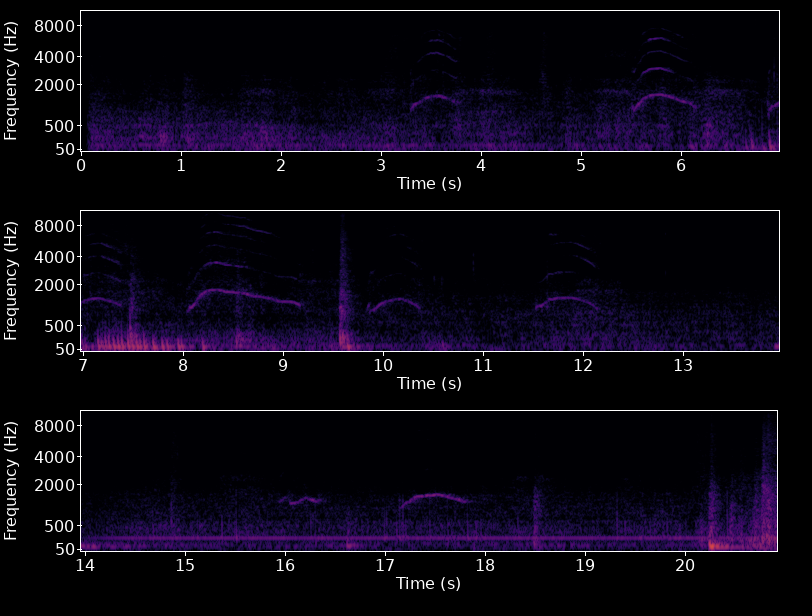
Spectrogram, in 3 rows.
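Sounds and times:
kitten meowing: 3.3 - 3.8, 6.8 - 10.6, 11.5 - 12.2, 17.2 - 17.9.

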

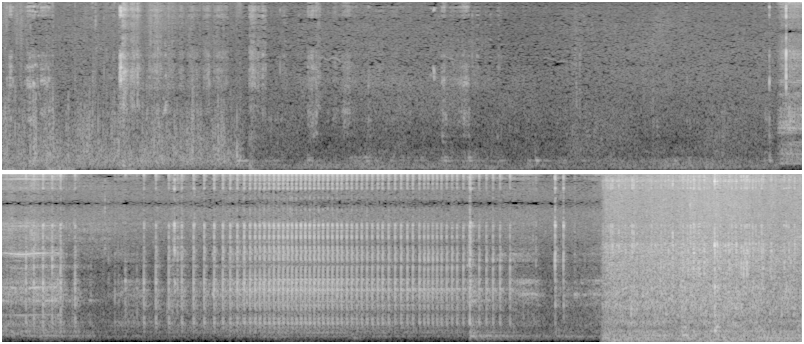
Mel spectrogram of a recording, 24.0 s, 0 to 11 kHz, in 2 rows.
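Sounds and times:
wind rushing: 0.0 - 3.9
water breaking alongside boat: 0.0 - 24.0
fast mechanical clicking: 11.6 - 24.0.

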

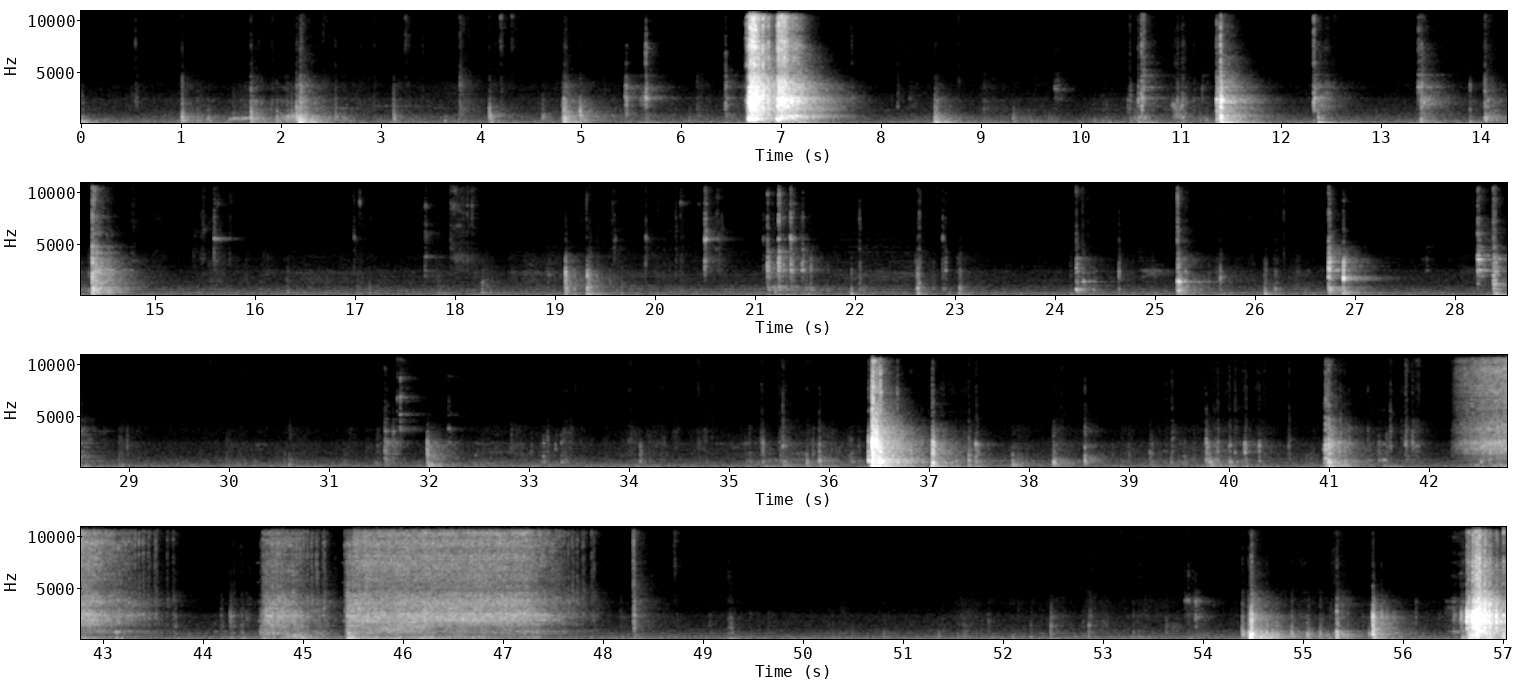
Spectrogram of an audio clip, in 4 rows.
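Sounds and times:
ratchet wrench: 6.7 - 7.3, 42.3 - 43.8, 44.6 - 48.0.

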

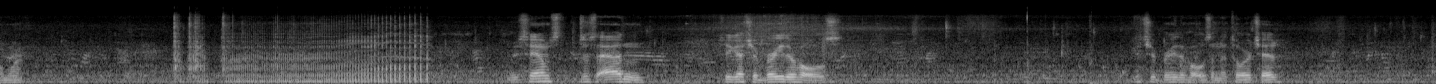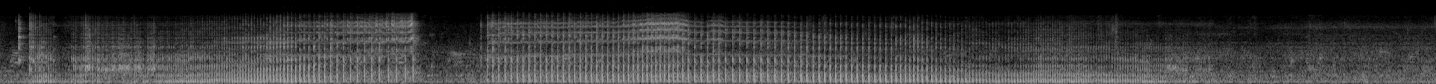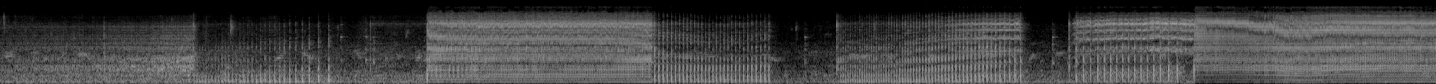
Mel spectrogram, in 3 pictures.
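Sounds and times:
torch flame hissing: 6.8 - 9.3
torch flame fluttering: 14.6 - 18.6.

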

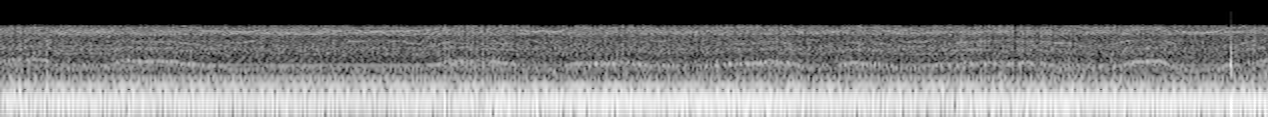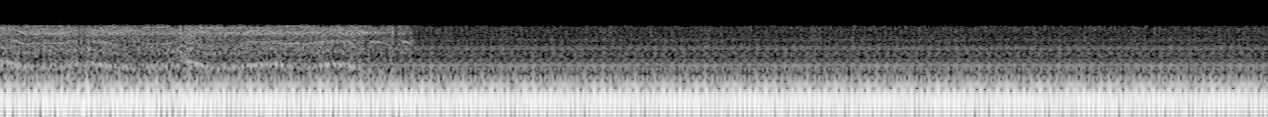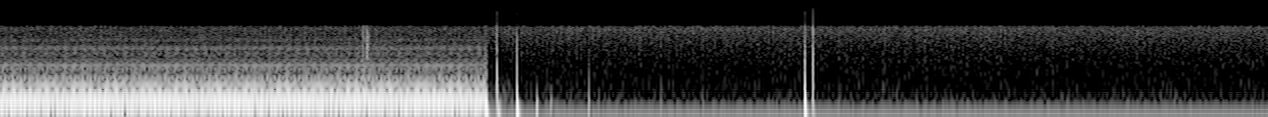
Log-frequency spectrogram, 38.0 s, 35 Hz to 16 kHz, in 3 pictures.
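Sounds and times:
drone motors whining: 0.0 - 17.4
static hiss: 0.0 - 21.5, 28.9 - 38.0
low electrical buzz: 0.0 - 38.0.

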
